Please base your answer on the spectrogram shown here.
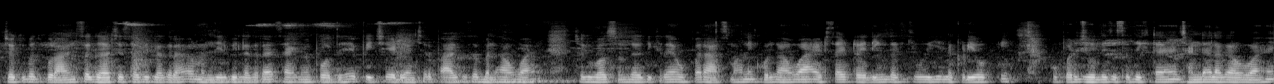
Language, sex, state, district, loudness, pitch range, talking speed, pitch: Hindi, male, Chhattisgarh, Kabirdham, -19 LUFS, 110-115 Hz, 280 wpm, 110 Hz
